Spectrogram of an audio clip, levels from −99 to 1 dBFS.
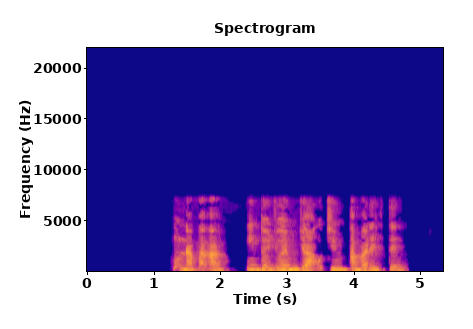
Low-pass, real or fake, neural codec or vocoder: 7.2 kHz; fake; vocoder, 44.1 kHz, 80 mel bands, Vocos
